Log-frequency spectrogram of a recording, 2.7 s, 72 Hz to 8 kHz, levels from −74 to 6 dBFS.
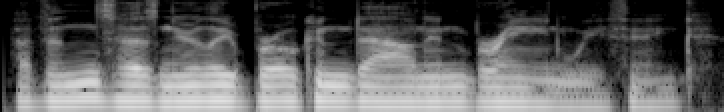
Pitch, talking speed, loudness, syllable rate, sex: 105 Hz, 200 wpm, -14 LUFS, 4.6 syllables/s, male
